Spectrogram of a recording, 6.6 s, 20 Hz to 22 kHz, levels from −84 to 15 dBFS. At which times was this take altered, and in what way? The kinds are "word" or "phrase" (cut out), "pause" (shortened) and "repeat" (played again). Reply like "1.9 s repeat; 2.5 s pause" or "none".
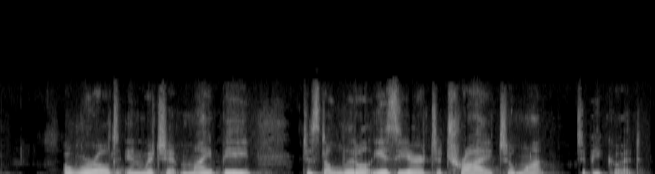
none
